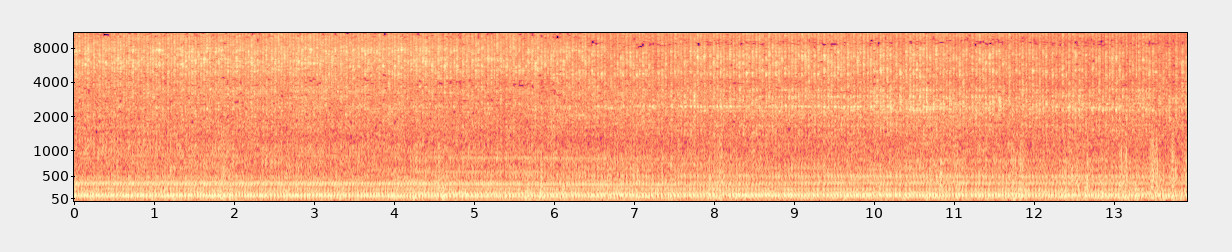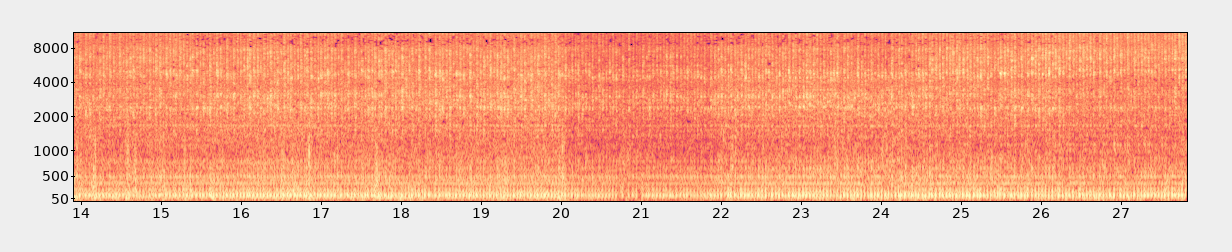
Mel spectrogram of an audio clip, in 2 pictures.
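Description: Water splashes and rushes along a boat's hull.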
